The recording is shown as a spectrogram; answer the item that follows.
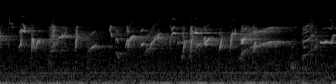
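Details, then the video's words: European goldfinch singing a rapid, tinkling twitter of high buzzy notes and short trills, phrases tumbling together without pause, over a faint steady hum and low background rumble. "chardonneret a bouc blanc"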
